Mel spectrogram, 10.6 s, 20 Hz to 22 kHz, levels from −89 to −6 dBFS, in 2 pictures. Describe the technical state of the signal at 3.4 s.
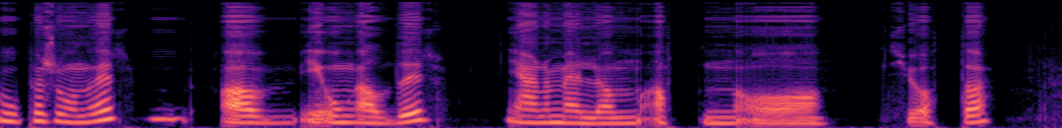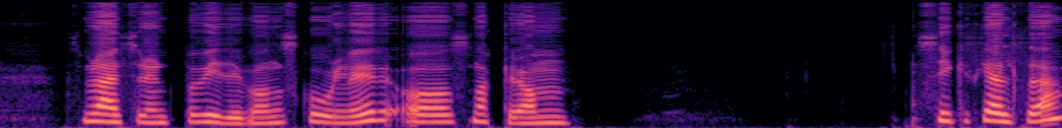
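At 3.4 s the speech carries a bright, metallic fizz at about 19 dB below the voice, rising and falling with it: imaging from sample-and-hold upsampling, present throughout. Each sample was simply repeated without a smoothing filter, which fits an original rate around 12 kHz, so a mirrored copy of the spectrum fills roughly 6 kHz to 12 kHz.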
